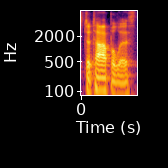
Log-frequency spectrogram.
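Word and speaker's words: Tatopoulos: keep mispronouncing it, and he goes, "It's Totopoulos."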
